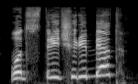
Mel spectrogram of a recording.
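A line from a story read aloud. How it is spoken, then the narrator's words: Loud, filling the hall. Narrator (Russian): громко сказала она на весь зал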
